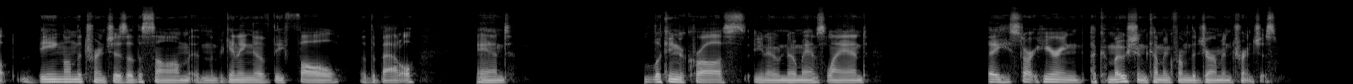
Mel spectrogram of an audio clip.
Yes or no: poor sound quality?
no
